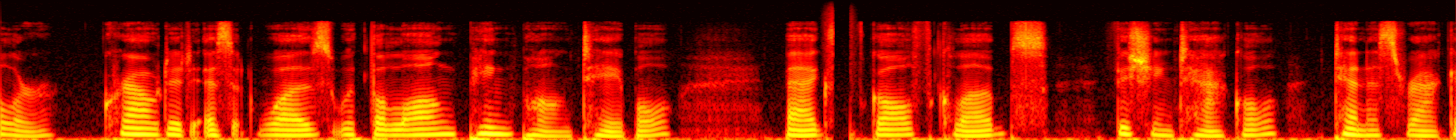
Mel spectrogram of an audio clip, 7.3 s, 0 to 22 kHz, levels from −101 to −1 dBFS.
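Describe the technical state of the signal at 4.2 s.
At 4.2 s the speech is interrupted by a wireless microphone squelch dropout running from 4.11 to 4.28 s: a brief surge of hiss or static, then a hole of near silence lasting about 88 ms, before the voice comes back. The microphone's analogue FM radio link faded so badly that the receiver's squelch circuit muted its output rather than pass the noisy signal, then reopened once reception recovered.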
